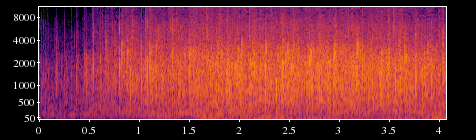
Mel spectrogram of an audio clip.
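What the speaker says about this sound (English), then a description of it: "could have heard that applause" A large crowd applauds a campaign speech for Harvey Dent in the Batman Telltale video game. Dense, steady clapping builds over the first half second and then holds loud and continuous to the end, with no voices over it.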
